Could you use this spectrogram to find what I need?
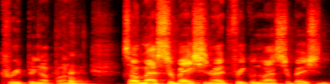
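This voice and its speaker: A man's voice has a bright, sharp tone and lively intonation at a fairly quick pace. The recording is very clean, with a silent background. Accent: Dutch. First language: Dutch. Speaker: health discussion guest. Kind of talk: casual podcast discussion.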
